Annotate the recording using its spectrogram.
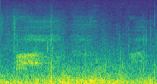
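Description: Hands and knees scrape on a hard stone floor.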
